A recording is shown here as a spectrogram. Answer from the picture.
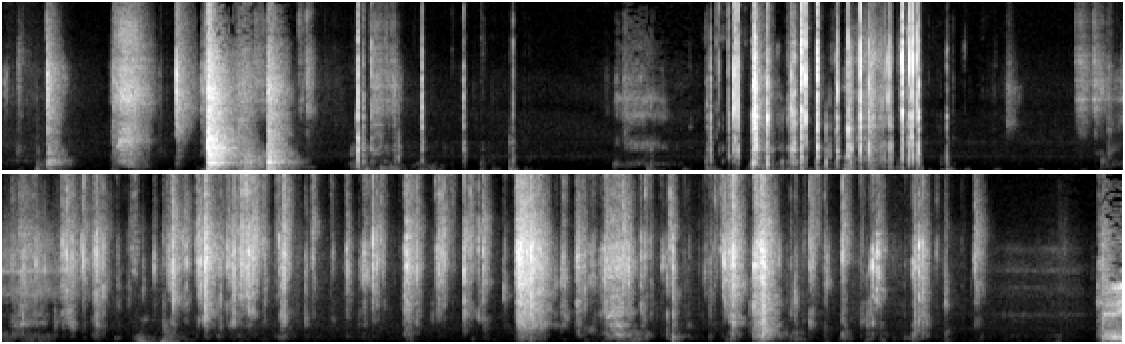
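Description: A box of hockey cards being opened and its card packs handled: plastic and cardboard packaging crinkling and tearing, with a sharp knock about a second and a half in. Later comes a dense burst of rustling, then a long stretch of crinkling as a pack is torn open.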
